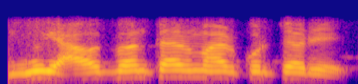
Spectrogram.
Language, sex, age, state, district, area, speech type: Kannada, male, 60+, Karnataka, Bidar, rural, conversation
